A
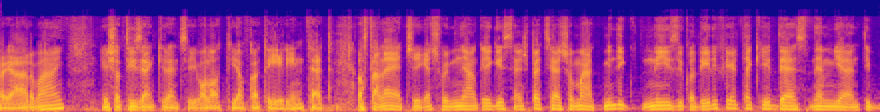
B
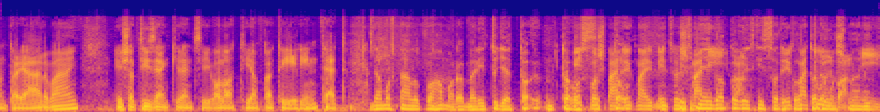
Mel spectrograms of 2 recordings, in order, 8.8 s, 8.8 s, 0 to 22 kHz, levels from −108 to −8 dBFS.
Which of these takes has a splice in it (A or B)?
B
